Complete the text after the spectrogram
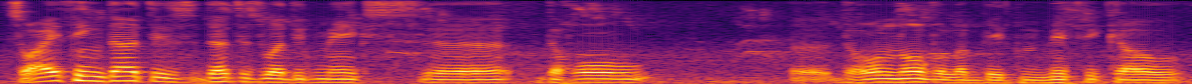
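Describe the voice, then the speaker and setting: A man speaking as an author in a literary interview, thoughtful and halting, often repeating words as he searches for the next phrase. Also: lowish voice, warm tone, a little hiss or hum. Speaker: author interviewed about his novel.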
